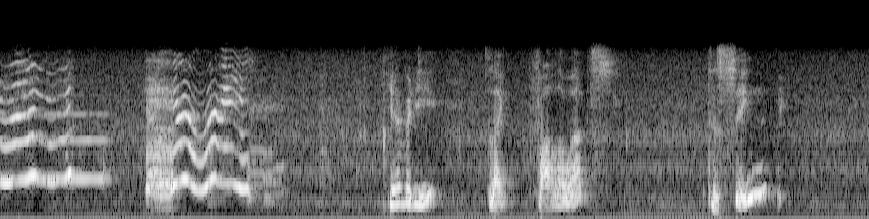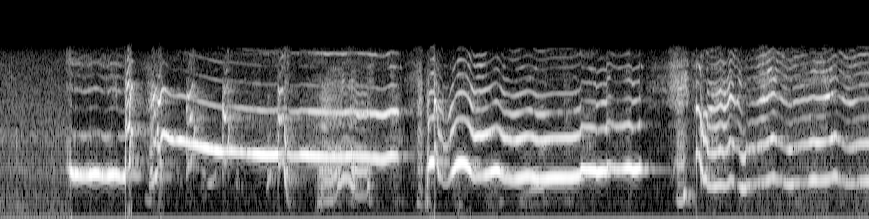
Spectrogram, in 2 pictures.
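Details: Male Shetland sheepdog indoors howling along to playback of his own singing recording; long wavering tonal howls that slide up and down, broken into separate phrases, with shorter yelps between them and a clear second voice of the playback.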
